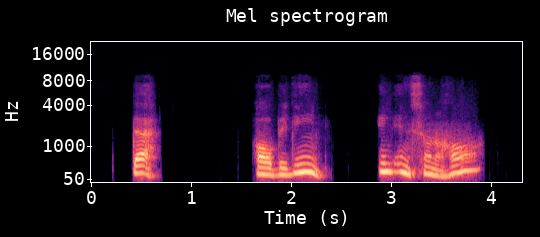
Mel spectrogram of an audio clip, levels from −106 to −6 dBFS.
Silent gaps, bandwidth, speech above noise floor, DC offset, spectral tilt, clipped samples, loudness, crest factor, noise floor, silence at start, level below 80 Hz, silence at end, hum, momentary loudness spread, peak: 0.71-0.78 s, 0.95-1.42 s, 1.49-1.61 s, 2.59-2.86 s; 7.6 kHz; over 72 dB; under 0.1%; -9.5 dB/octave; under 0.1%; -20 LUFS; 18 dB; under -90 dBFS; 0.4 s; -62 dBFS; 0.45 s; none; 8 LU; -2 dBFS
